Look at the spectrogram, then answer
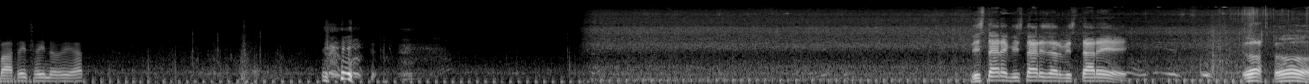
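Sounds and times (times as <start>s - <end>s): motorcycle engine at low revs: 0.0s - 13.0s
steady hiss: 5.8s - 13.0s.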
